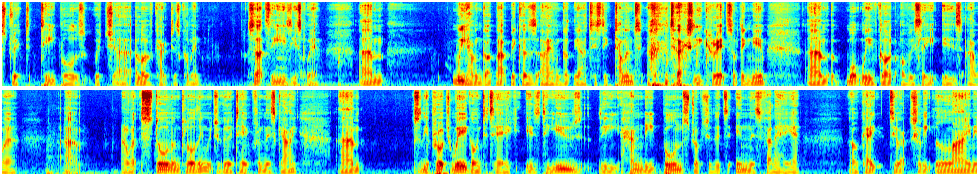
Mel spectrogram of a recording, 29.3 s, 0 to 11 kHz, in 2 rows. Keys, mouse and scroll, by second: 16.6 click.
